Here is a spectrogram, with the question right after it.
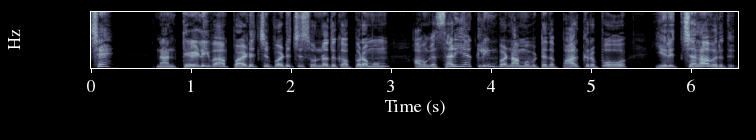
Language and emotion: Tamil, angry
